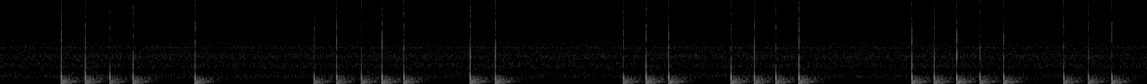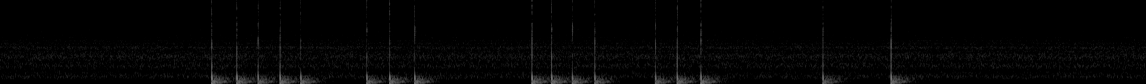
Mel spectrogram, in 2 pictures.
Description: Tap code, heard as knocks on a wall, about 4 knocks a second, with room echo. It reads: QWOX XSA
